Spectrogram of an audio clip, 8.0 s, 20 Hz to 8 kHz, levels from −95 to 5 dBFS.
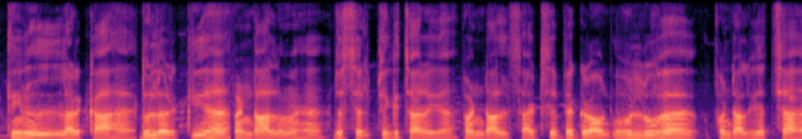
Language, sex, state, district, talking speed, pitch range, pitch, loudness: Maithili, male, Bihar, Samastipur, 165 wpm, 130-150 Hz, 140 Hz, -17 LUFS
